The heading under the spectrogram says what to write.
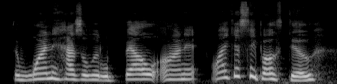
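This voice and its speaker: A woman speaks in an ordinary speaking voice, fairly high-pitched with normal rise and fall, recorded dry and close with no echo. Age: 60s. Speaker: doll collector vlogger. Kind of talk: show-and-tell vlog. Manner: gentle, chatty.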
